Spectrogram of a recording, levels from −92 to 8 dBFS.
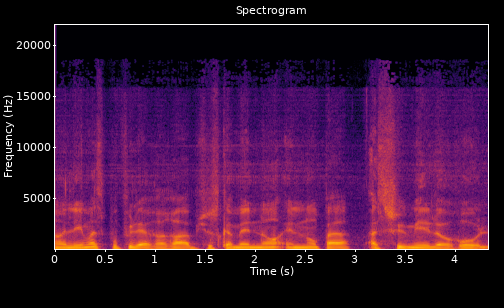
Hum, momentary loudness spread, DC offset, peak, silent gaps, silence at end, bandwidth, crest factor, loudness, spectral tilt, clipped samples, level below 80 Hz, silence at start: none; 4 LU; under 0.1%; 0 dBFS; none; 0 s; 16.5 kHz; 14 dB; -16 LUFS; -6.5 dB/octave; under 0.1%; -40 dBFS; 0 s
